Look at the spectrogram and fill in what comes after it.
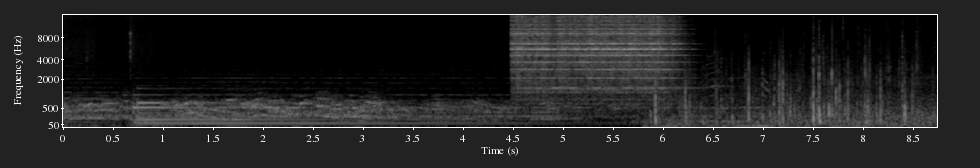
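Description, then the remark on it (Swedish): A school bell rings loudly and shrilly for about two seconds for break, a steady metallic clang, after low murmuring. Then a clatter of running footsteps and scraping follows as children run out of the classroom. “Klockan ringde för rast.”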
